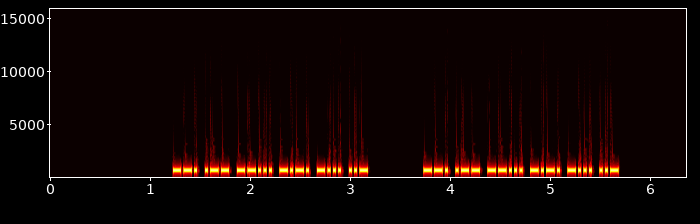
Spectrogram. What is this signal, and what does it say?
Morse code, heard as a keyed tone, about 47 wpm, 700 Hz. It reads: GW7CBU GW7CBU
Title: DXCC-100 Call Signs - 6 Characters - Repeated 2x - 45wpm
